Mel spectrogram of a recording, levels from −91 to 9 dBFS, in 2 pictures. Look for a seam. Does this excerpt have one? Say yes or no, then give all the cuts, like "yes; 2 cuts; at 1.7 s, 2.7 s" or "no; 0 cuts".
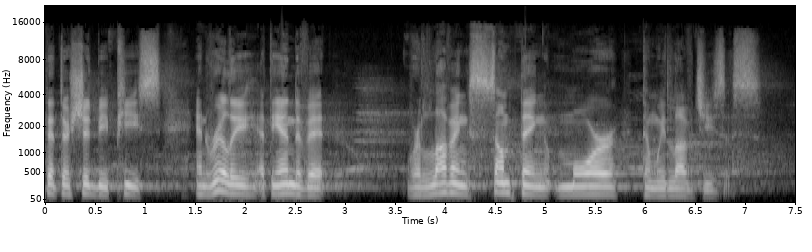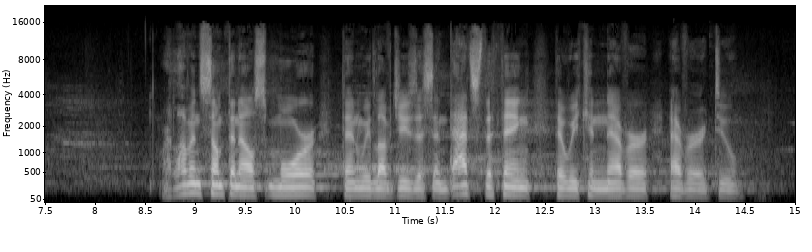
no; 0 cuts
